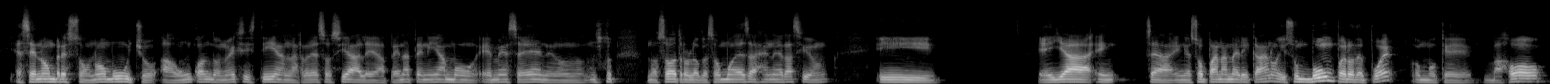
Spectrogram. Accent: Dominican Republic; Y para mí, como dominicano, todo el que sale a representar nuestra bandera

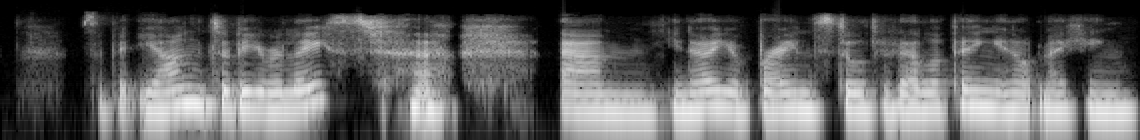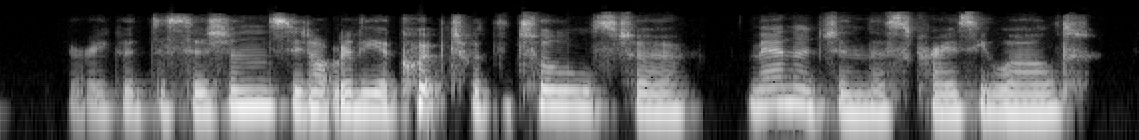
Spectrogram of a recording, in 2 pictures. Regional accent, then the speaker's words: Australia; also born or lived in New Zealand; We got shipwrecked and ended up living in Australia, where we were homeschooled and traveled in a bus with, you know, bikes on the back and canoes on top and bunk beds.

